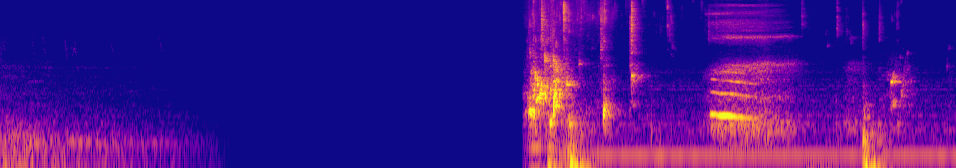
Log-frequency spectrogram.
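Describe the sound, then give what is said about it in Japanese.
Faint rushing fades into a few seconds of silence, then shower water bursts on and runs in uneven, splashing surges over a low steady hum, with no voices. “とりあえずシャワー浴びたい。そうだね、一緒に入ろうか。”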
